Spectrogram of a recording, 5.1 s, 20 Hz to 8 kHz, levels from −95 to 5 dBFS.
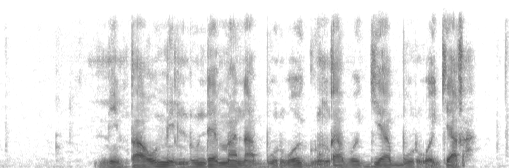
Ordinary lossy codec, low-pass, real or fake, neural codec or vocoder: Opus, 64 kbps; 7.2 kHz; fake; vocoder, 22.05 kHz, 80 mel bands, WaveNeXt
